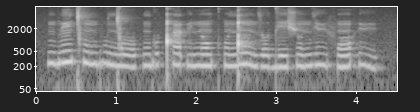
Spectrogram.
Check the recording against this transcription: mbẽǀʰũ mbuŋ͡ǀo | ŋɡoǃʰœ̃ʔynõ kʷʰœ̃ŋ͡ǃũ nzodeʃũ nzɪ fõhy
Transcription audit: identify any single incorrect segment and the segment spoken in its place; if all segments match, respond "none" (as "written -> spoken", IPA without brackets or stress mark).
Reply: ɪ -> y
